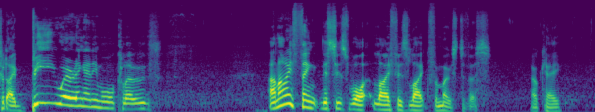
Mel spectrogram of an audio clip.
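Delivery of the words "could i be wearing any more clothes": put-on higher-pitched New York accent. Retelling how Joey puts on all the clothes, doing a Chandler impression. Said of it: "he also mimics Chandler's voice, his New York voice".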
